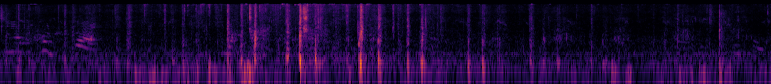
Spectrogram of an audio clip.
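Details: Welsh Cob being ridden: sharp hoof strikes in a steady clip-clop, loudest in the middle then fading, roughly a hundred beats a minute, with people talking throughout.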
